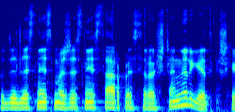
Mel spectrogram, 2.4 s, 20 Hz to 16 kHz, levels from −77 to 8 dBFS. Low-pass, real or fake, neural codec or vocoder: 14.4 kHz; real; none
